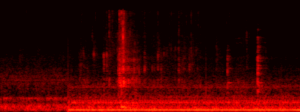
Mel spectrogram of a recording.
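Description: Broth pours from a pot into a bowl.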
